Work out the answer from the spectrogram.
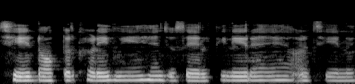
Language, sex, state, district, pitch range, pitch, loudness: Hindi, female, Chhattisgarh, Korba, 180-195 Hz, 185 Hz, -19 LUFS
